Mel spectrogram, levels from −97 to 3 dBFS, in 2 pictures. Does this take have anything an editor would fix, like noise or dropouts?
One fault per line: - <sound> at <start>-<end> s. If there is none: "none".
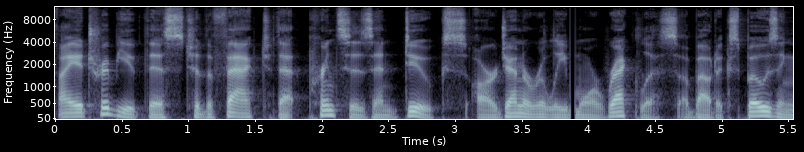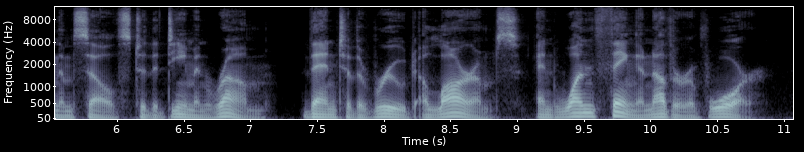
- dropout at 3.9-3.9 s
